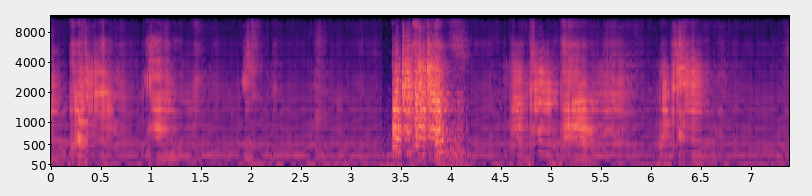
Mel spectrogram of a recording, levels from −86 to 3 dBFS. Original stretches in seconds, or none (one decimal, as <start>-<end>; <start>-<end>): 3.3-4.2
